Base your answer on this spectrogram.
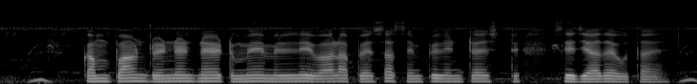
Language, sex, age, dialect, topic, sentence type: Hindi, male, 18-24, Kanauji Braj Bhasha, banking, statement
